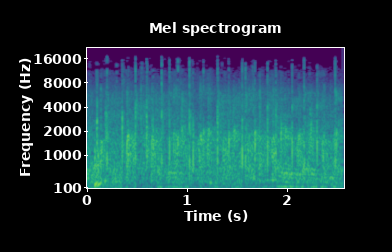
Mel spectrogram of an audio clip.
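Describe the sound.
A crowd applauds steadily after a speech, a round of applause in thanks that includes RPM and Commissioner Naft, dense overlapping claps at a fairly loud, even level, with some voices mixed into the din.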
